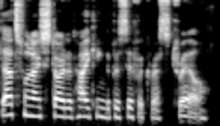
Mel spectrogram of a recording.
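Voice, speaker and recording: Very clean, with a silent background, this recording has a woman with a Dutch accent speaking at a moderate pace and medium pitch in a dark, mellow tone, the sound dry and close with no echo. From Netherlands. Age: 70s. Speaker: author and retired therapist. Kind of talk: interview. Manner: halting.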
